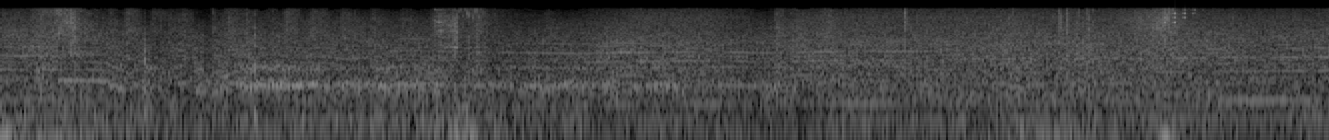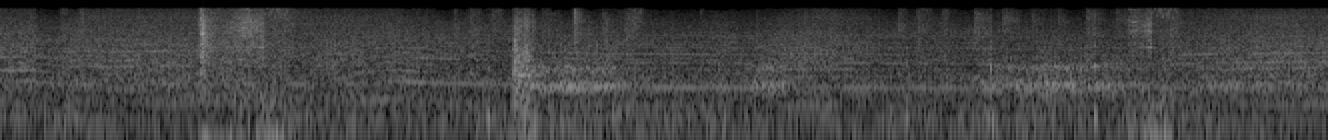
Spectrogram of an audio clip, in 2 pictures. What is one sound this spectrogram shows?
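Tyres screech as a car brakes into bends.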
